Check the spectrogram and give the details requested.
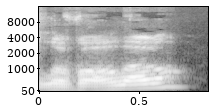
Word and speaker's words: LoVuolo: Tonight I'm joined by my friend Andrew, who will tell us how to pronounce his last name. It's LoVuolo.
